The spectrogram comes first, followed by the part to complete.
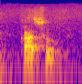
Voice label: "pain", Korku

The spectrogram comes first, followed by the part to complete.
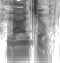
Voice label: "lañcu", Apatani

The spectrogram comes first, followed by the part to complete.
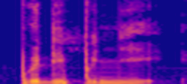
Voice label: "pwdi pwzi", apatani

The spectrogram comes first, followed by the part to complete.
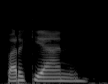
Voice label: "parekiani", cassava, Wamesa

